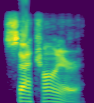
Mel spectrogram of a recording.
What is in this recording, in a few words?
"satire", American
